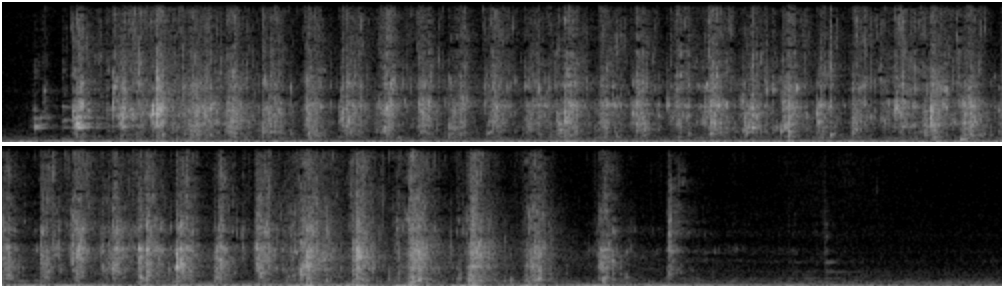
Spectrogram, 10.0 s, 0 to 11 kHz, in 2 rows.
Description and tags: Water + glass bottle, sloshing 3
Water sloshing inside a glass bottle.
